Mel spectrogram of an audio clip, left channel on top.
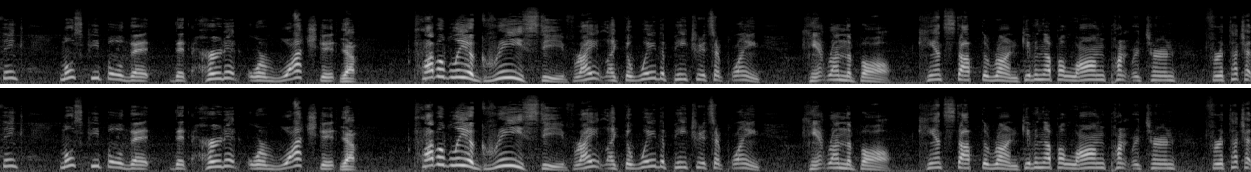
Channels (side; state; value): both; identical; correlation 1.00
